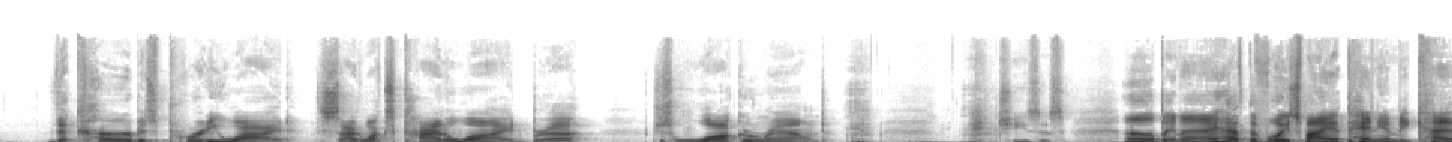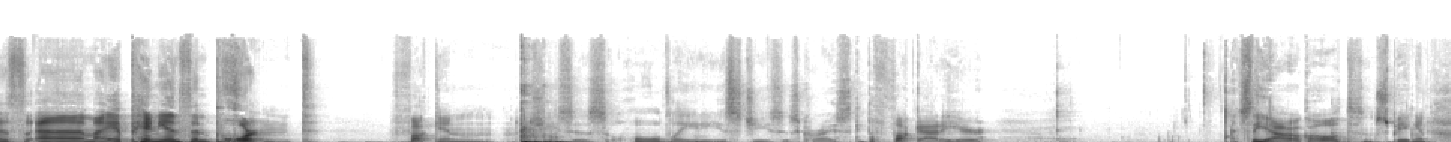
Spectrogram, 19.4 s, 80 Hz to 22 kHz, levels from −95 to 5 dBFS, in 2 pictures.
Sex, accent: male, American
